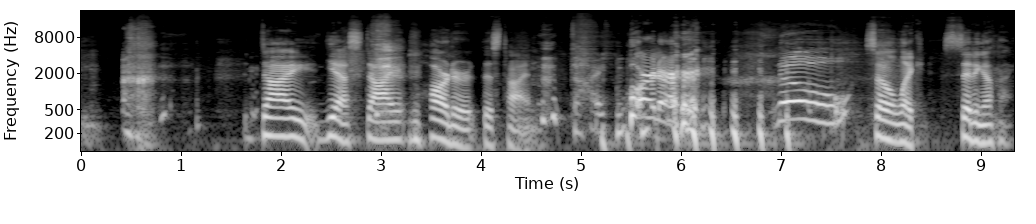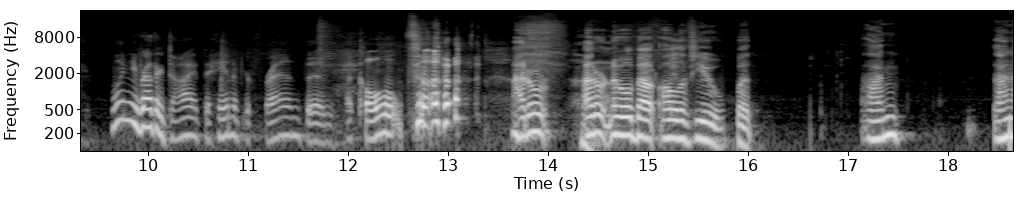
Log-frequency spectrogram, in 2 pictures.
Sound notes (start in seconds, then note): 0.1 laughs; 4.6 chuckling; 12.6 laughing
